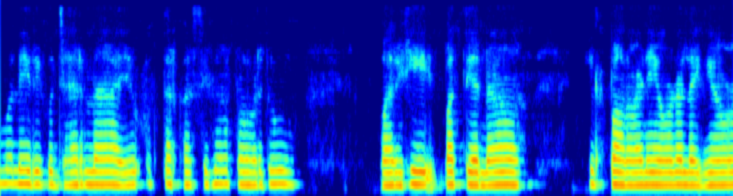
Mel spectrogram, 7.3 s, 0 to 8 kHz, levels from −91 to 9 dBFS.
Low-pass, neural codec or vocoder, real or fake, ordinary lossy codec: 7.2 kHz; codec, 16 kHz, 4.8 kbps, FACodec; fake; none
